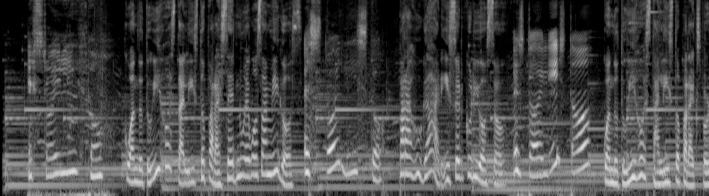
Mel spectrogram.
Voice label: Spanish Friendly Mom Female Caring Upbeat Conversational PSA PreK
